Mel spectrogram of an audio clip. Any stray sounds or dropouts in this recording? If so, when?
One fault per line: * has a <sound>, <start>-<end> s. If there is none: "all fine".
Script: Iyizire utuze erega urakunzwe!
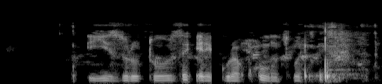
* has a dropout, 2.1-2.2 s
